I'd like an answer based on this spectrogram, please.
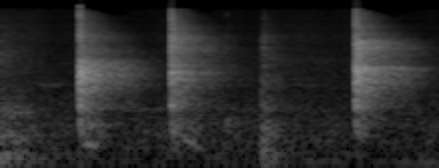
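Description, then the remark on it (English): An audience stomps and claps a steady beat, a stomp on one and claps on two and three, four sharp hits about half a second apart, each ringing briefly, with no voices. “But right now, I want you to give you a stomp on one and a clap on two and three.”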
